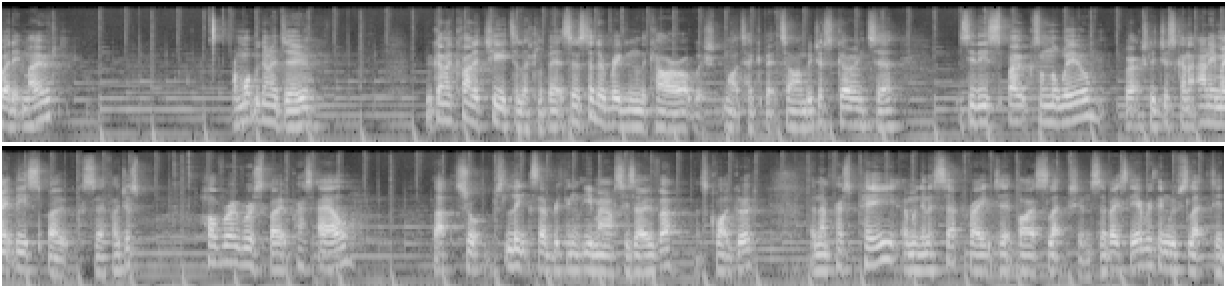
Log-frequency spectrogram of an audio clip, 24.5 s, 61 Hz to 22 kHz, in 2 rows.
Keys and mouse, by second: 0.9 Tab, 2.0 click, 2.7 click, 2.9-4.2 middle drag, 4.2 3, 5.5 middle click, 6.0 middle click, 6.7 shift+middle click, 7.7 middle click, 8.5 click, 9.6 click, 13.9 click, 14.9 l, 20.5 p.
